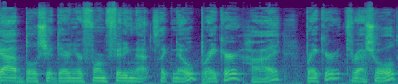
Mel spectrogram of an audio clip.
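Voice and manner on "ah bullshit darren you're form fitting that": plain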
